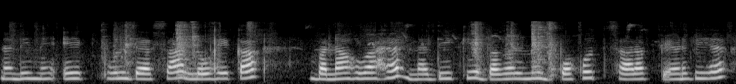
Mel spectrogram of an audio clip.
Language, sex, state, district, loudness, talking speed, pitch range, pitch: Hindi, female, Jharkhand, Palamu, -17 LUFS, 165 wpm, 255-285 Hz, 270 Hz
